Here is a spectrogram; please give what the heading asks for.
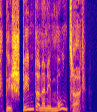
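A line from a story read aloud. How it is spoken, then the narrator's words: Called out at last. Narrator (German): rief endlich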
